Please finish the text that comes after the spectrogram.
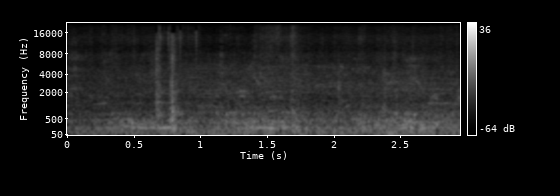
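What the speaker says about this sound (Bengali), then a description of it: "সুন্দর এক প্যার কালদম কবুতর আছে" Kaldam pigeons at a pigeon farm coo softly in low, repeated murmurs against a faint background hum, with one brief sharper sound near the start.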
